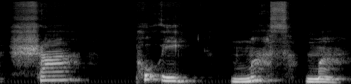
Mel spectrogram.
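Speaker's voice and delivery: "Sha... Pui... Mas... Ma", slow with gaps between syllables; drawn-out, separated syllables on "Sha Pui Mas Ma"; slow demonstration. Shown as a demonstration. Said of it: "you probably could say it that slow".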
